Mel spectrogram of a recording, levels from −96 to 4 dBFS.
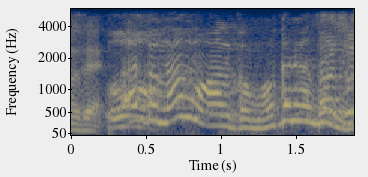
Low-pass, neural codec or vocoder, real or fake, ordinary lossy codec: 5.4 kHz; none; real; Opus, 24 kbps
